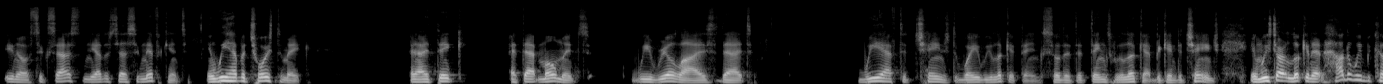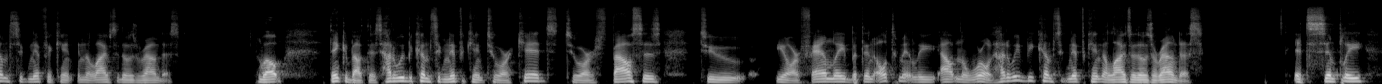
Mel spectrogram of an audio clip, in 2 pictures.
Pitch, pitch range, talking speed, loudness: 115 Hz, 100-140 Hz, 220 wpm, -22 LUFS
